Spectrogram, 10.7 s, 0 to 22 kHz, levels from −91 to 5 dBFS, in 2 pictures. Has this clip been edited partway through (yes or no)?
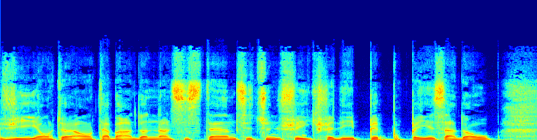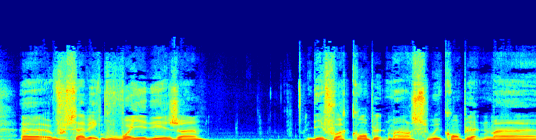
yes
